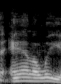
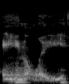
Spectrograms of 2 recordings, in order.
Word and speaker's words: Annalie: It's Annalie. It's not anally.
